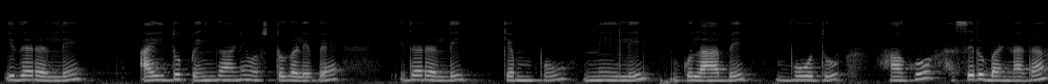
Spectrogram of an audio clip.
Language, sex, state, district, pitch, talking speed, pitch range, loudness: Kannada, female, Karnataka, Mysore, 195 Hz, 70 wpm, 185-215 Hz, -32 LUFS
